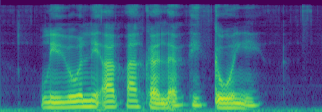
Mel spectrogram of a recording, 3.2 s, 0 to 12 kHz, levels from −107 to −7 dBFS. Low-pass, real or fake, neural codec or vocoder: 9.9 kHz; fake; autoencoder, 22.05 kHz, a latent of 192 numbers a frame, VITS, trained on many speakers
